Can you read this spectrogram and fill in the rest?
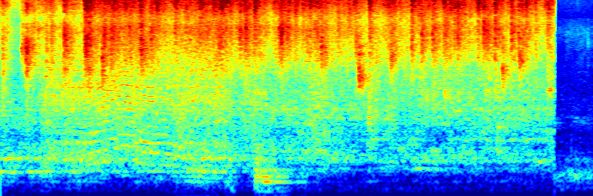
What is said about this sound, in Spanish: Lo que primero escucho al despertarme es la ducha, la agua de la ducha.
